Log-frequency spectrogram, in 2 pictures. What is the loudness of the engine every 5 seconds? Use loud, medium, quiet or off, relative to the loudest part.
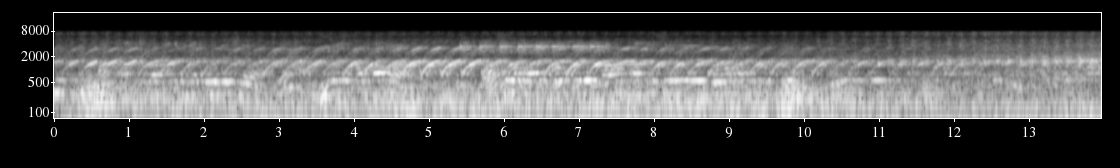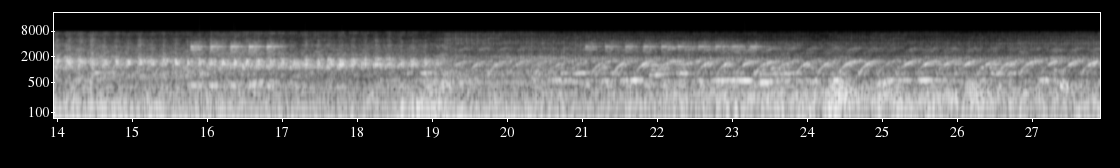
quiet, quiet, loud, loud, medium, medium.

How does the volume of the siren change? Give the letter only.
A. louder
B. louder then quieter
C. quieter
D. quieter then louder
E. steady
D.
